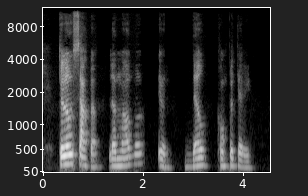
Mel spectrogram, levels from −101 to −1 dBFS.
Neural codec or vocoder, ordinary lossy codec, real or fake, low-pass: codec, 44.1 kHz, 2.6 kbps, DAC; MP3, 96 kbps; fake; 10.8 kHz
